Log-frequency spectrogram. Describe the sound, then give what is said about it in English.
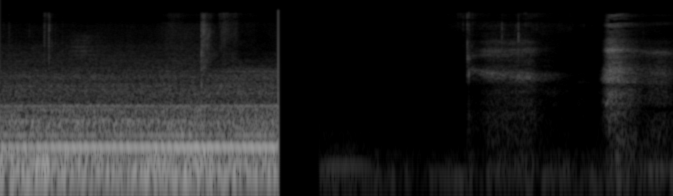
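Car interior rumble while driving: a loud, steady low roar for about three seconds that cuts off abruptly, followed by near silence with a few faint breaths. “I'm driving right now, so I'm trying not to look down.”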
